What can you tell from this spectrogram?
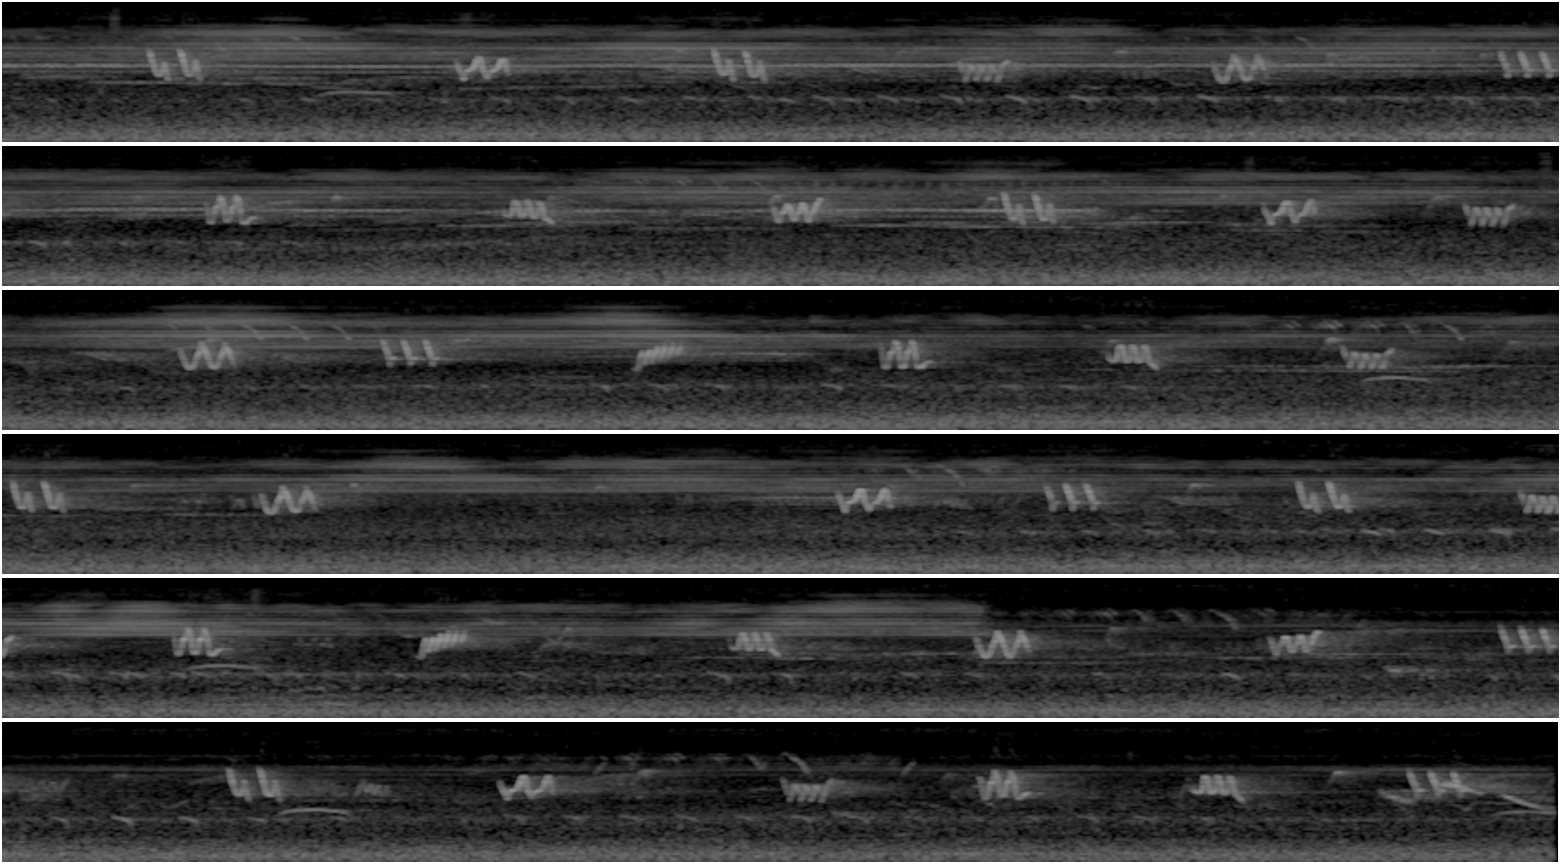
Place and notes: Pedra Grande, Cantareira - São Paulo - Brazil Atlantic Forest - Pedra Grande - city overview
